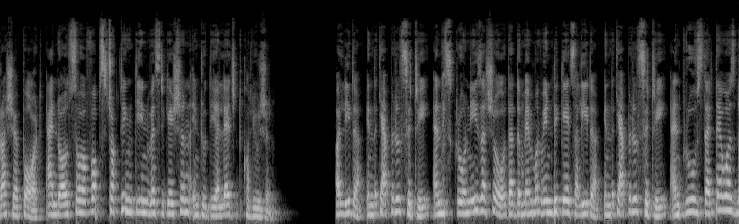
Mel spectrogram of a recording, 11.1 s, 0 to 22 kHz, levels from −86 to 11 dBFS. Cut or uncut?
uncut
